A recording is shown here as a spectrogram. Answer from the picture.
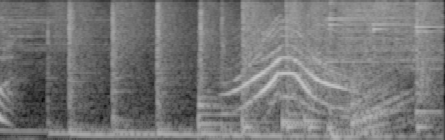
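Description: Cartoon sound effects over children's background music: a held tone slides down at the very start, then a whistle-like tone glides up and back down, about a second and a half in, as the doll wobbles and tumbles.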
